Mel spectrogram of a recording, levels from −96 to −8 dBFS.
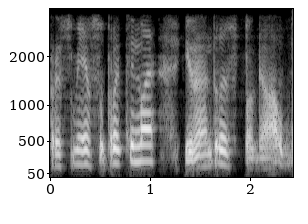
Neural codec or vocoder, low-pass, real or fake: codec, 16 kHz, 1 kbps, FunCodec, trained on LibriTTS, 50 frames a second; 3.6 kHz; fake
